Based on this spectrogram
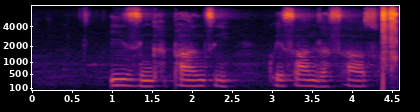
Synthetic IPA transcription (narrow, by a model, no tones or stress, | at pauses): iziŋɡʱapʰant͡sʼi | k̬ʼwɛsand͡ɮʱasaːsɔ̥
